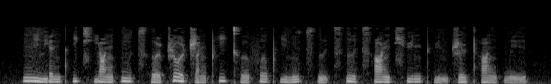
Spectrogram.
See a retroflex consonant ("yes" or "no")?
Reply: yes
